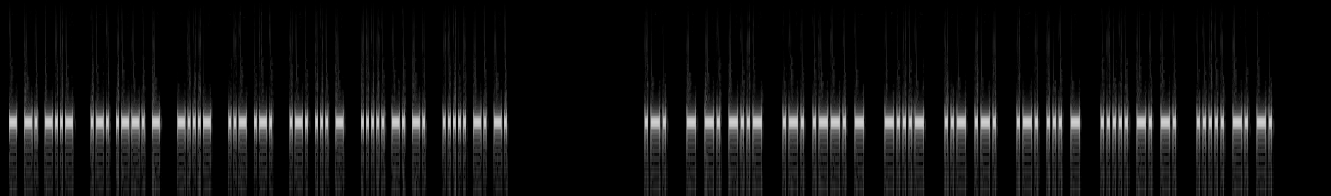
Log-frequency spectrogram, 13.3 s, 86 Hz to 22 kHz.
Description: Morse code, heard as a keyed tone, about 53 wpm, 700 Hz. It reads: TNX RPT <BT> UR RST 5NN 5NN R TNX RPT <BT> UR RST 5NN 5NN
